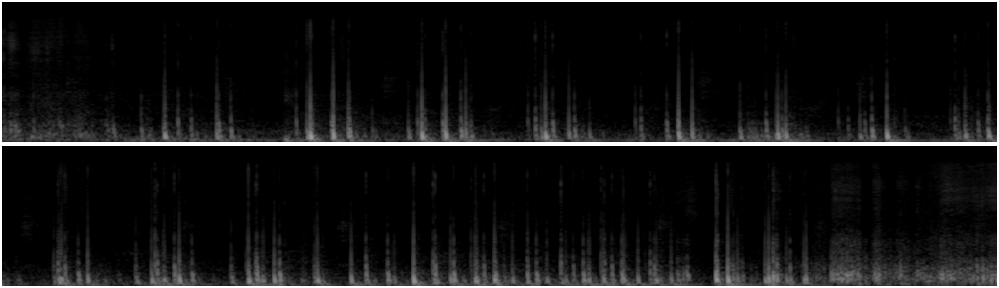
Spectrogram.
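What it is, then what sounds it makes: Leather sofa seat. Long nails rapidly tap and scratch on a brown leather padded sofa seat, with the fingers held fairly flat. The result is a stream of soft, dull, low thumps in uneven bursts, with faint scratchy brushing between them and almost no bright content.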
